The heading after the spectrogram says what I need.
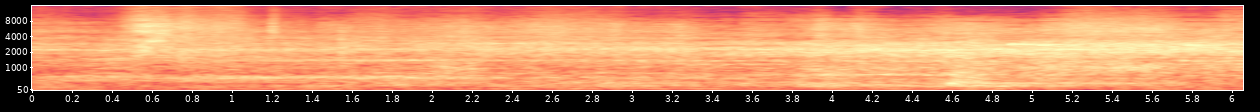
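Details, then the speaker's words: AC indoor unit with PCB removed, run again: steady rushing airflow with thin rough constant whirr; noise persists, pointing to the blower motor. "अभी भी व आवाज आ रही है तो हम इसकी मोटर को खोल देंगे इसके ब्लोर को अलग कर लेंगे"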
